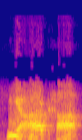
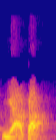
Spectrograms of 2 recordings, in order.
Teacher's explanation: 第2不用送气了，变成不送气，就变成了嘎。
